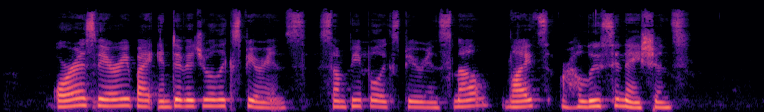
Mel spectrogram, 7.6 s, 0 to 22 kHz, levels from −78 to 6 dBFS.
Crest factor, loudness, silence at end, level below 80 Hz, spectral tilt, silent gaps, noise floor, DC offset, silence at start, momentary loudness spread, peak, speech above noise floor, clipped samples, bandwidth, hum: 16 dB; -19 LUFS; 0.8 s; -64 dBFS; -4.5 dB/octave; none; -64 dBFS; under 0.1%; 0.55 s; 10 LU; -4 dBFS; 45 dB; under 0.1%; 15.5 kHz; none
